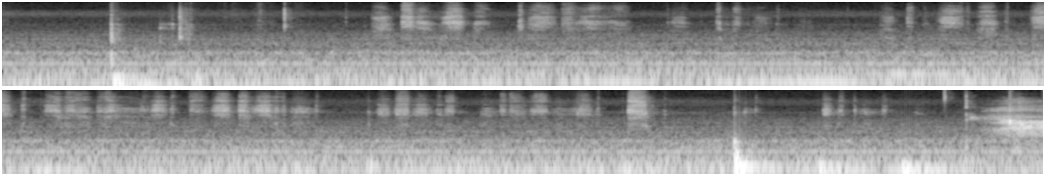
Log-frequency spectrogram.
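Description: pen writing on paper

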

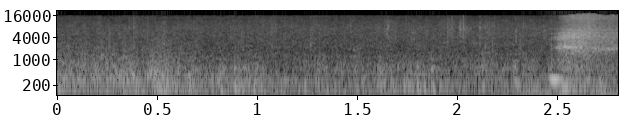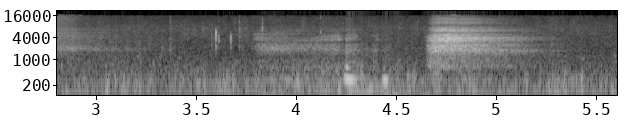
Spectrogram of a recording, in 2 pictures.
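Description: thunder

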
